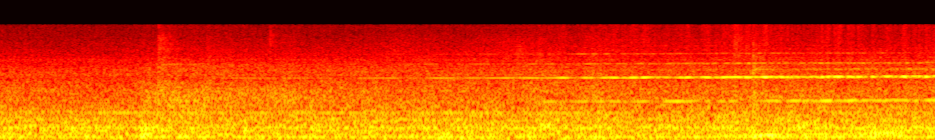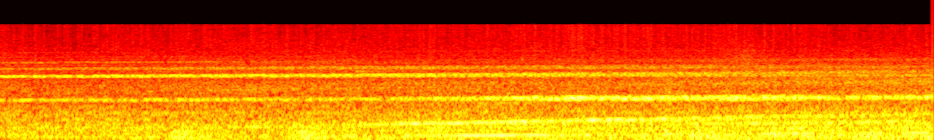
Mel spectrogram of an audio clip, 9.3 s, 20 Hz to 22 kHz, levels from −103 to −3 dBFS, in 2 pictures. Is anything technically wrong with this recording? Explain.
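Yes. Throughout the clip there is audible 4-bit ADPCM compression: each sample is coded as a coarse 4-bit step from a prediction, leaving gritty hiss riding on louder passages and roughness on sharp attacks. Nothing sounds above about 10.7 kHz, which fits a bitrate near 89 kbps.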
